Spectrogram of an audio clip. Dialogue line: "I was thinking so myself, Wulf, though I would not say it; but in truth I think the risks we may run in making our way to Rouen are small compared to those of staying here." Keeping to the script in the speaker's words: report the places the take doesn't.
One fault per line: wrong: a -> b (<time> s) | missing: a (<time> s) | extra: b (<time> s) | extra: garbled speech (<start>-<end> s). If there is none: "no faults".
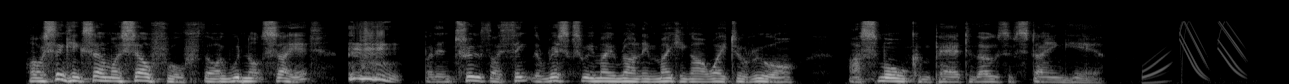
no faults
